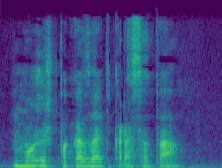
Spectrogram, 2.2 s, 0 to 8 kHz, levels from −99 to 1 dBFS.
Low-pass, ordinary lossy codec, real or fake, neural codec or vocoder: 7.2 kHz; AAC, 32 kbps; fake; codec, 16 kHz, 4 kbps, FunCodec, trained on Chinese and English, 50 frames a second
